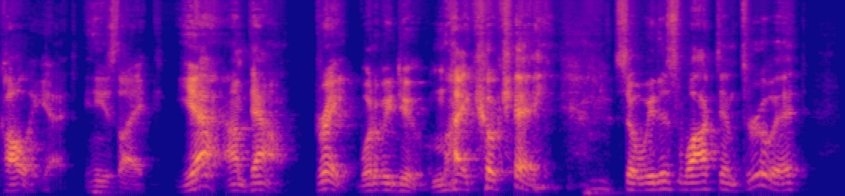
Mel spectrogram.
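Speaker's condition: No condition

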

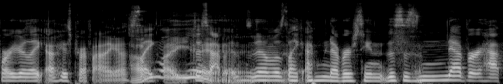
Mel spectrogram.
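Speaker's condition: No condition

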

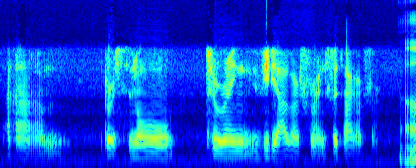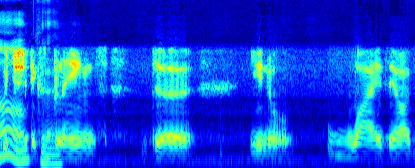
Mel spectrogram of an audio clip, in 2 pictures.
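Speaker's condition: No condition

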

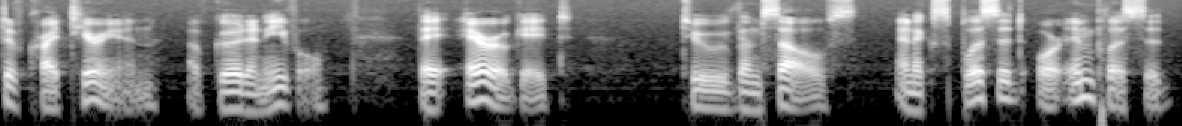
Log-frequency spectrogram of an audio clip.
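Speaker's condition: No condition

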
